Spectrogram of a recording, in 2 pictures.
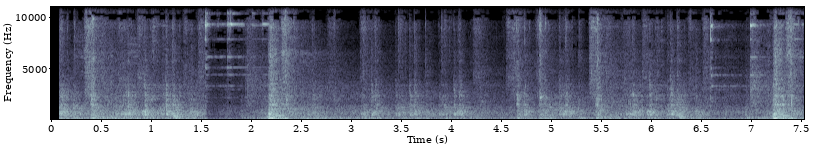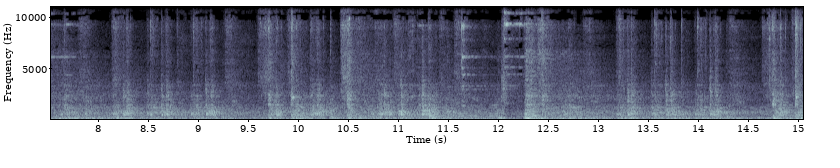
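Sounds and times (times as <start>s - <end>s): mechanism clacks and knocks: 0.1s - 15.0s.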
